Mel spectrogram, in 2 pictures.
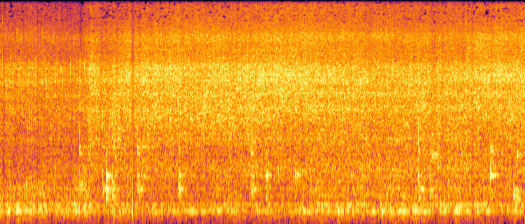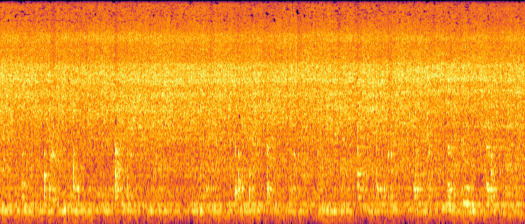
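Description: Onions, garlic and tomatoes sizzling in hot oil in a stainless steel pot while a wooden spatula stirs them, scraping and tapping the pan in many small clicks. The sizzle gets louder about two seconds in.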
